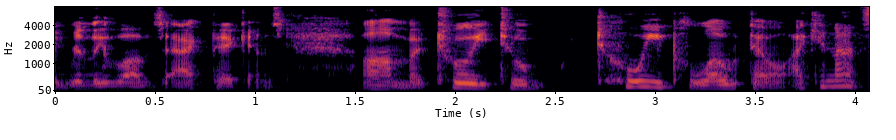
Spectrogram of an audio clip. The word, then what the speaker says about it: Tuipulotu: Tuipulotu. See, the first name's messing up. Tuipulotu. Tuipulotu. You got to say it really slow for it to work.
